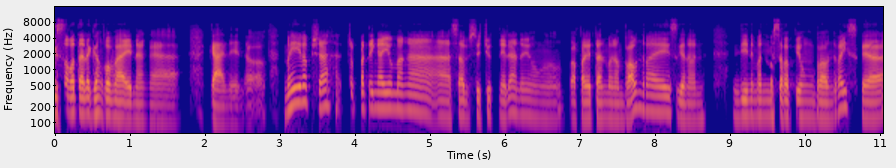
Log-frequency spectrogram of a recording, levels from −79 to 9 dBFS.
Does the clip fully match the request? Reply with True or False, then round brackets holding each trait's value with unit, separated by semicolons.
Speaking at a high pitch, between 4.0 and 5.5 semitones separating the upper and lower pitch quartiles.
False (135 Hz; 4.5 semitones)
